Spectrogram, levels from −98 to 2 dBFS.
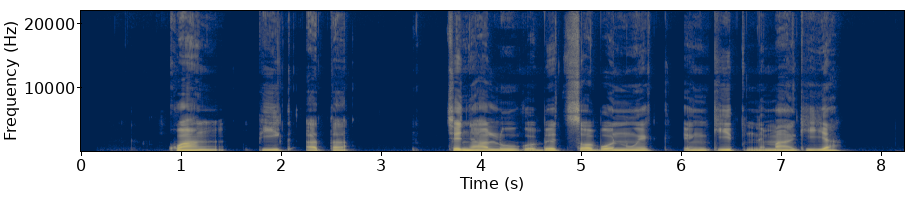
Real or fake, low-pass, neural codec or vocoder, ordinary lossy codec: real; none; none; none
